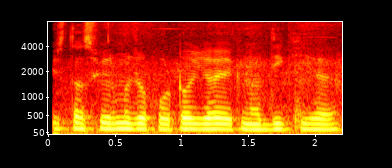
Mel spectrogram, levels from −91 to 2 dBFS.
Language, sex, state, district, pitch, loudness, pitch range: Hindi, male, Chhattisgarh, Raipur, 145 Hz, -13 LUFS, 140-150 Hz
